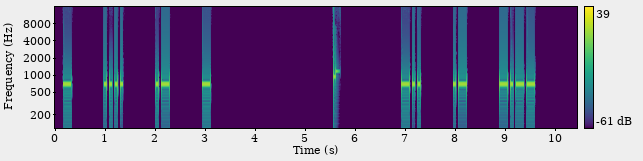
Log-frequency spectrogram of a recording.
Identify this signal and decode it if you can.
Morse code, heard as a keyed tone, about 23 wpm, spaced as for 10 wpm, 700 Hz. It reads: THAT DAY
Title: 4x Character Spacing - Top 100 Words - 22wpm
